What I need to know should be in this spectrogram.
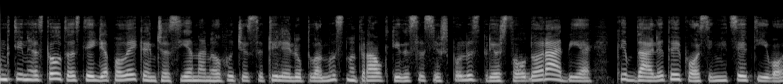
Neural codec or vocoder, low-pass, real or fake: codec, 44.1 kHz, 1.7 kbps, Pupu-Codec; 9.9 kHz; fake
